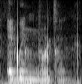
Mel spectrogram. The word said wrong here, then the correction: Edward Norton: All right, pronounced Edward Norton. – Oh, that's what I said. It's my accent.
